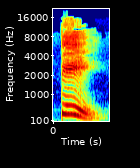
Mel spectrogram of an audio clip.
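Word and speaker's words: ت: The fourth letter is Te, Te. Here you pronunciate the word Te, the letter Te, by the soft sound of T.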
